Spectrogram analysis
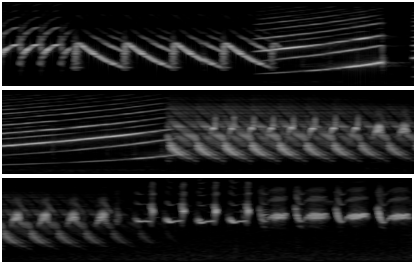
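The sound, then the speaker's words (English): A mockingbird mimics a car alarm, cycling loudly through warbling up-down sweeps, repeated rising whoops, a rapid chirping run and sharp beeping bursts, with no voices. “The particular mockingbirds that we have at times will sound like car alarms with the rising and falling tones and the beep beep, and then at the very end you can hear the when it decides it's clicked its key to turn the sound off.”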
